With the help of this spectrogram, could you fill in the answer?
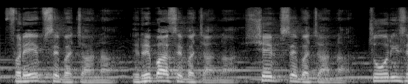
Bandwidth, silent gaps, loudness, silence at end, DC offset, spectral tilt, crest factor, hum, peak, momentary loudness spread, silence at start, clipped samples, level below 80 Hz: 15.5 kHz; none; -19 LUFS; 0 s; under 0.1%; -5 dB/octave; 18 dB; none; 0 dBFS; 11 LU; 0 s; under 0.1%; -54 dBFS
